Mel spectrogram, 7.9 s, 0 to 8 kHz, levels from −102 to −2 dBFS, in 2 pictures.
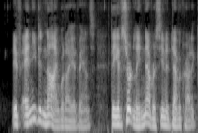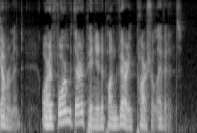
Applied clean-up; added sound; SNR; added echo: none; none; none; none.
